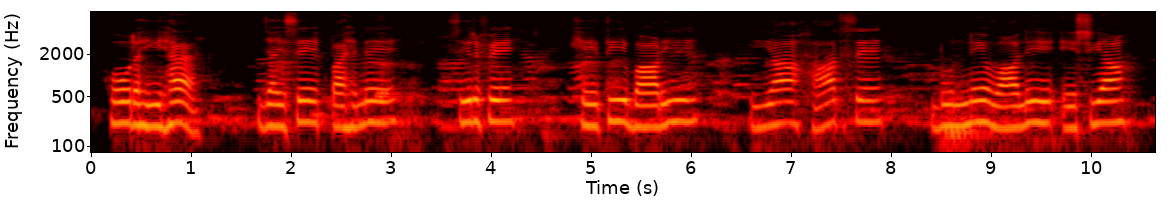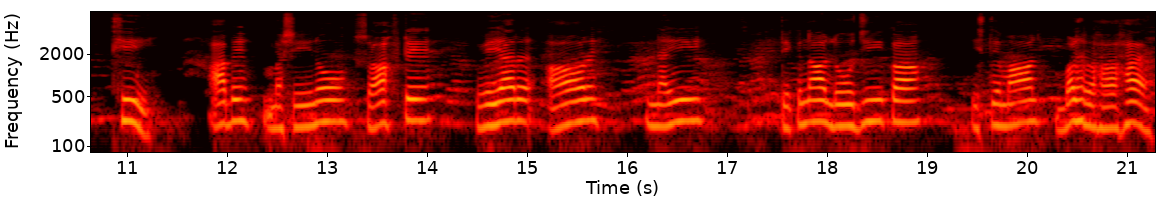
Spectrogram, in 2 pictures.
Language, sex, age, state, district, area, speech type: Urdu, female, 45-60, Bihar, Gaya, urban, spontaneous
